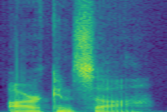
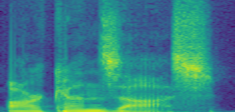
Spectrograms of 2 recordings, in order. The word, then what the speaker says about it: Arkansas: It is illegal to mispronounce Arkansas. The correct pronunciation, Arkansas. Say Aranzas and you're not just wrong.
